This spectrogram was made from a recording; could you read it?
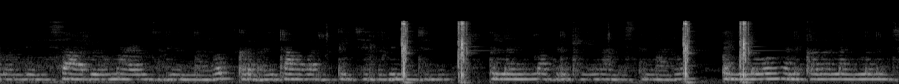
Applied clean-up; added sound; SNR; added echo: none; Camera; -3 dB; reverberation time 0.2 s.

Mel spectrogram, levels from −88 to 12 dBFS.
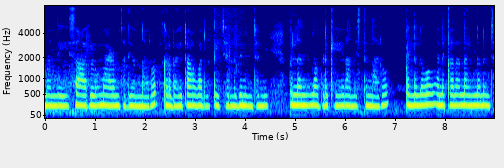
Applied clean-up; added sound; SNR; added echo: none; none; none; none.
